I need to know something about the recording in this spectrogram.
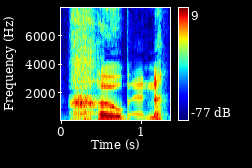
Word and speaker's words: Hoban: Now, in deference to the alumni and students of that school, I shall now pronounce the school's name the way they do. Hoban.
